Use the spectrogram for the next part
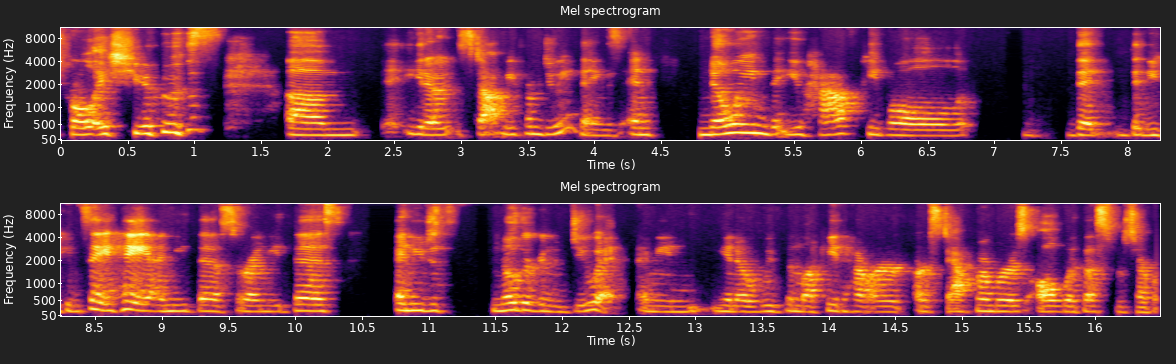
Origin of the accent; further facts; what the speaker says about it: Wisconsin, United States; now in Pittsburgh, United States; I'm from Wisconsin. I do not have any family in Pittsburgh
